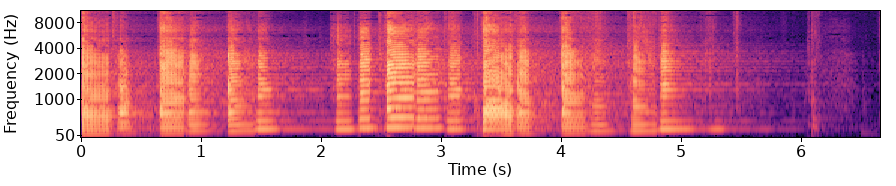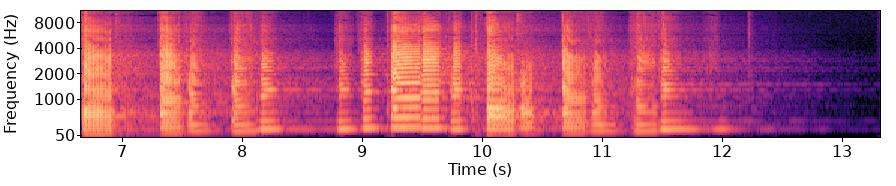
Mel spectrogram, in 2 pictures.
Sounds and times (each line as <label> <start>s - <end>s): SAX LINE 0.0s - 12.6s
